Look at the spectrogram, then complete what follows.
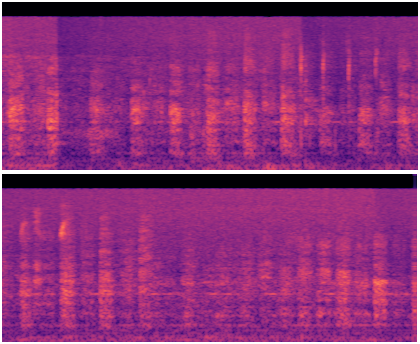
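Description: Siberian husky panting: quick, even breaths, several a second.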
